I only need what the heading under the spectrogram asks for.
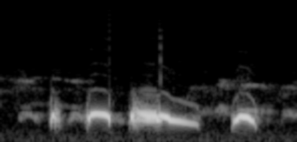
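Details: Spotted dove giving a thúc gù coo in a deep, earthy voice: a run of low hooted notes, with short rounded coos, one longer drawn-out note sliding downward, then a final rounded coo.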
